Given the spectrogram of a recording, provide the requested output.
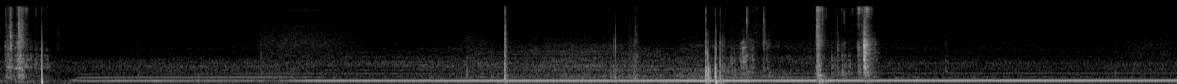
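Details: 2004 Sprinter engine bay: faint, low, steady hum at a constant pitch with a few clicks, from a bad fuel pressure relief valve (silver bolt-like part, Dodge 5166878AA) on the bottom of the high-pressure pump.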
